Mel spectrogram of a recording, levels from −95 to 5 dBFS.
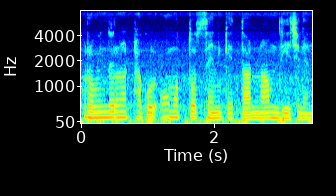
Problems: constant background noise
